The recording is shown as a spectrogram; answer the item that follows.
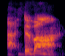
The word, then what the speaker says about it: DeVane: How did you pronounce your last name again? DeVane. DeVane.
